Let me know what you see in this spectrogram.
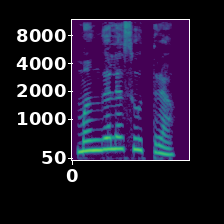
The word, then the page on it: ಮಂಗಲಸೂತ್ರ: mangala sūtra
